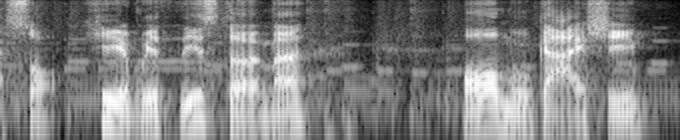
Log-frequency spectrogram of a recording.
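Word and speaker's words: オウム返し: But yeah, so here with this term, omu gaeshi, which becomes accented on the second, on the first mora of the second word part of the compound, yeah, on the ga.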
